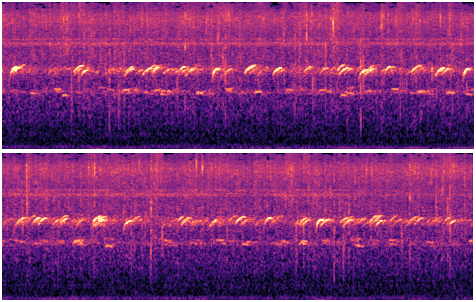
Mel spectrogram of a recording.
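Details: Coqui frogs calling in tropical rain on the Big Island of Hawaii: a dense overlapping chorus of two-part calls, a lower note followed by a bright rising chirp, repeating constantly over the steady hiss and patter of rainfall.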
